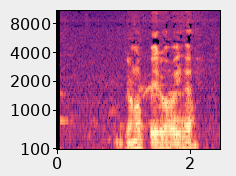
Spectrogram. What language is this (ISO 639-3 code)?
lrk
